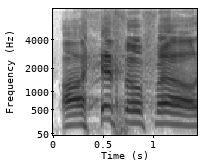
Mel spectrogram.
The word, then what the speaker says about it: Ahithophel: Say it with me. Ahithophel. There you go. Just say it like it's spelled.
